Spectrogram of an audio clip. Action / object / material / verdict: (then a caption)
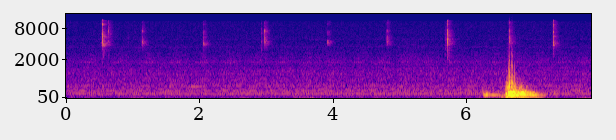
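scrape / scored bar of soap / soap / none. A thin needle tool scratches across a solid pink bar of soap covered in score lines, making a series of short, sharp, bright clicks spaced out over several seconds. Near the end, a louder, lower crunchy squish swells and fades, followed by one last click.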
